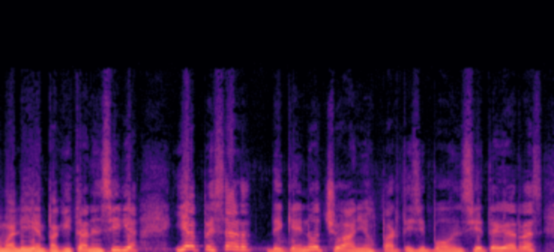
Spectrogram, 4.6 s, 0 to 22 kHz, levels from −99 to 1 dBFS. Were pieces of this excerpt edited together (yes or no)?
no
